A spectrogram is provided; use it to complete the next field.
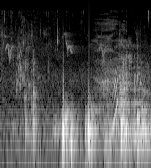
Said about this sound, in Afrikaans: Hoekom is die water oranje? Wag, laat ek die klere uithaal en die plop uittrek.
